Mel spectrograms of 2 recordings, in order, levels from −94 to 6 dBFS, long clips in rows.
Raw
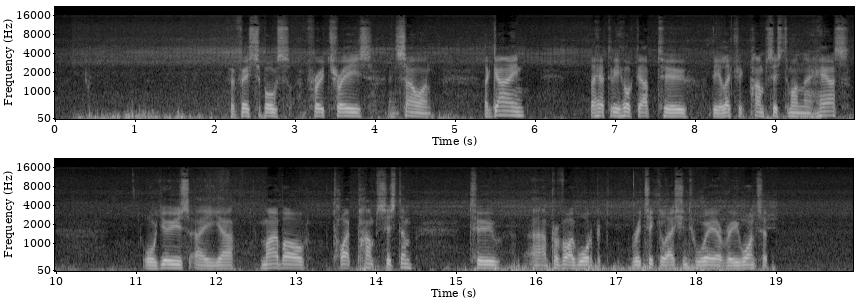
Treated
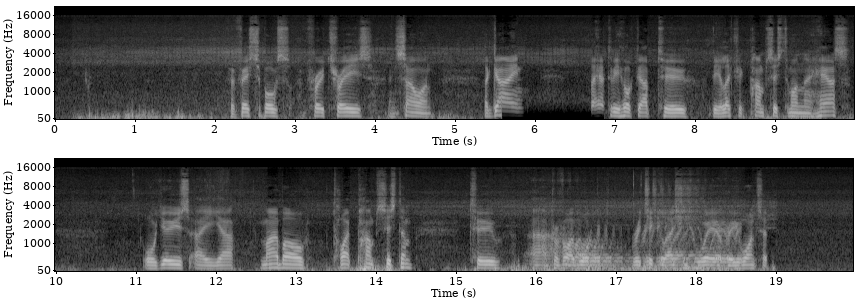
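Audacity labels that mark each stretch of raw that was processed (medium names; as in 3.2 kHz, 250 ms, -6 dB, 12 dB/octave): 5.580000	6.870000	high-pass 580 Hz 24 dB/octave
12.660000	14.350000	bass shelf 280 Hz +11 dB
15.940000	18.570000	two-band feedback delay split 690 Hz, lows 140 ms, highs 94 ms, level -6 dB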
